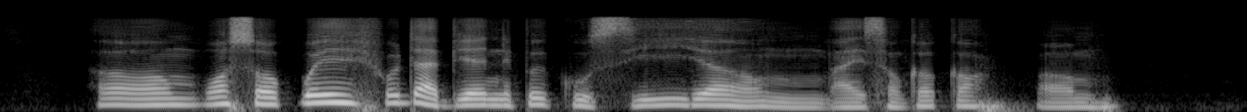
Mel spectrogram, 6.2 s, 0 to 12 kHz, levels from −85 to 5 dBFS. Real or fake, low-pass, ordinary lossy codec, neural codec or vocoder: fake; 7.2 kHz; none; codec, 16 kHz, 0.3 kbps, FocalCodec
